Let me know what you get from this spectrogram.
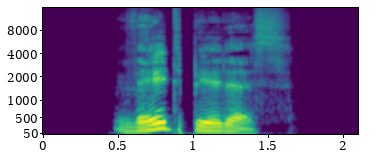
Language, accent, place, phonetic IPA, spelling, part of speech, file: German, Germany, Berlin, [ˈvɛltˌbɪldəs], Weltbildes, noun, De-Weltbildes.ogg
- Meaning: genitive of Weltbild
